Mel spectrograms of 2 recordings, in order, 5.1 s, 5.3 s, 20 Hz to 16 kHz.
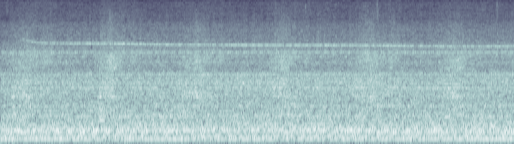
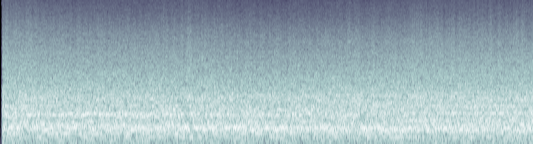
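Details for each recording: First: Colormaq 11 kg washing machine after replacing the blown upper spin bearing (lower agitation bearing was fine): steady high-speed spin hum with soft whoosh about once a second, no grinding or rumble; repaired and working normally. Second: Colormaq washing machine in spin cycle: loud, rough, dense roar, spin being the main problem, then abrupt cutoff to near quiet; cause suspected, not confirmed, before disassembly.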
